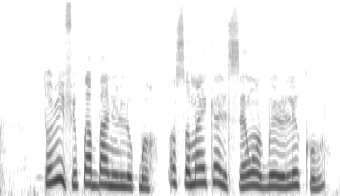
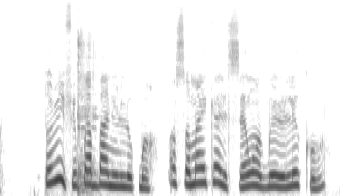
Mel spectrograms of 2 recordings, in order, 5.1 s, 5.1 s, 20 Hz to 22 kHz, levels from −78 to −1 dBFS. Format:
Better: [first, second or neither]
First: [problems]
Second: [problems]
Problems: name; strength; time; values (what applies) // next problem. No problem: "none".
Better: first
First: none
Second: noise reduction (neural mask model RNNoise)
